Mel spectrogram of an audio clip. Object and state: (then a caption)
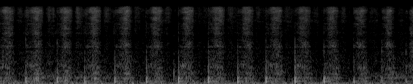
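Pencil shading on paper. A lavender colored pencil shades a circle on a white paper sheet with repeated rubbing strokes. Each quick back-and-forth stroke gives a soft, scratchy rasp with a bright hiss and a faint low thump, repeating at a steady, brisk pace.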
